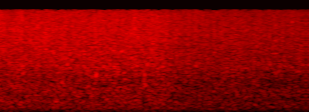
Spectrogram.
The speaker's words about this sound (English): And the first thing you notice is you come around this corner and you hear a waterfall. Underground waterfall.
